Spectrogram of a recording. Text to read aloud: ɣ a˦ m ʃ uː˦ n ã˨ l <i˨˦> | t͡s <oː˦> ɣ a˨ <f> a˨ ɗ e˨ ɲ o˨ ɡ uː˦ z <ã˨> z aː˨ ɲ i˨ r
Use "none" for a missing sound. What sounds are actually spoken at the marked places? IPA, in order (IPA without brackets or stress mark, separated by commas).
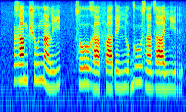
i˨˦, oː˦, f, ã˨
